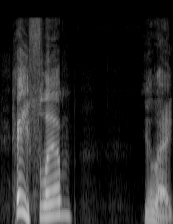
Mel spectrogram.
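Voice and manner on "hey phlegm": cheerful, friendly, happy, pitched-up voice. Showing that the word sounds bad even when greeted: said happily. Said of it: "even if you say it happy".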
